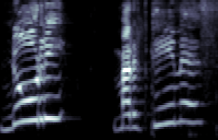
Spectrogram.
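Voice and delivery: put-on Puerto Rican accent. Naming the resigning LA County president, in a put-on Puerto Rican accent. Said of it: "I was giving you Puerto Rican Rickon".

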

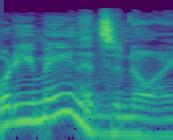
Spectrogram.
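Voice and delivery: plain

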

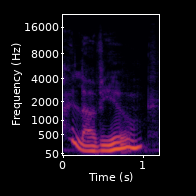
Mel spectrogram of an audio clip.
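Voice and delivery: eerie, creepy talking-doll voice. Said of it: "weird, creepy shit".

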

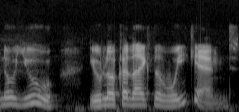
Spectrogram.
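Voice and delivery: put-on Scandinavian-sounding accent. Retelling what a man told them, the speaker does his Scandinavian accent. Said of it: "That was his Scandinavian accent".

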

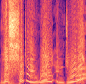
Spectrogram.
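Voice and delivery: muffled, as if spoken through a hand. Recalling the villain's line, speaker tries it: Bane voice, mouth covered. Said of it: "you have to put your mouth over".

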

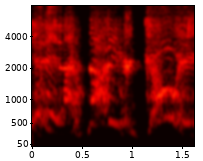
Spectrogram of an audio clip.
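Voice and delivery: high, furious, fed-up, angry outburst. Retelling an angry reaction to a friend's message: imitating her own angry outburst. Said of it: "I'm so angry".

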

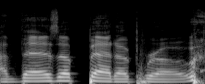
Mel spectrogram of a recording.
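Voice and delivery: acted, solemn, dead-serious, extra somber delivery. Retelling a wrestler's promo: imitating a somber promo. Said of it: "Robbie pauses to look extra somber and then continues".

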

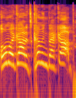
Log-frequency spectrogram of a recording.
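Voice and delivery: mock piercing top-of-the-lungs holler, very high, loud. Retelling a joke yelled on a boat at sunset, imitating Chris Quinn shouting. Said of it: "at the top of his lungs goes".

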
